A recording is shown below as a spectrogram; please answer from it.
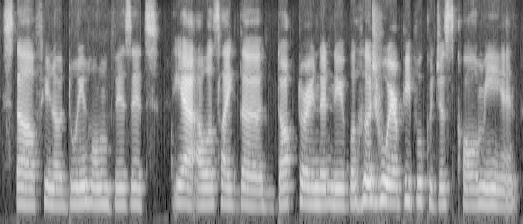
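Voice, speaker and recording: On the low side and flat, her delivery comes at a measured pace with few pauses. This middle-aged mental health nurse practitioner from Cameroon talks informally as an interview guest, scattering filler phrases throughout, "you know" chief among them.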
